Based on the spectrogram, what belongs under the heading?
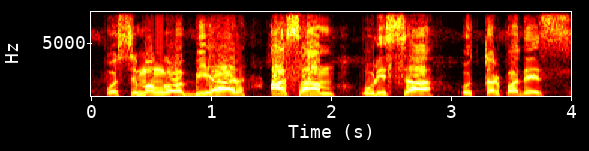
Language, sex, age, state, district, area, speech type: Bengali, male, 18-30, West Bengal, Paschim Medinipur, rural, spontaneous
